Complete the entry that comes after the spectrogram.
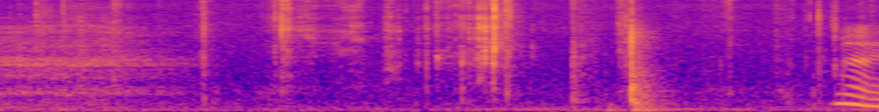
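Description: Scissors snipping paper for a scrappy glue book, a few short soft cuts and crinkles close by, faint and sparse, with a brief voice at the end.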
